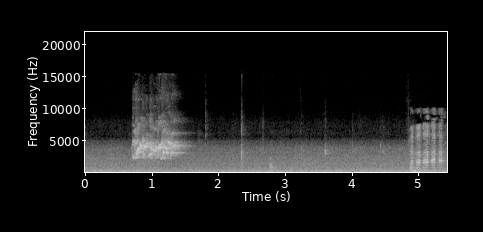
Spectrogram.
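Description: A short, loud bird squawk about a second in over a steady low hum. A brief burst of laughter starts near the end.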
